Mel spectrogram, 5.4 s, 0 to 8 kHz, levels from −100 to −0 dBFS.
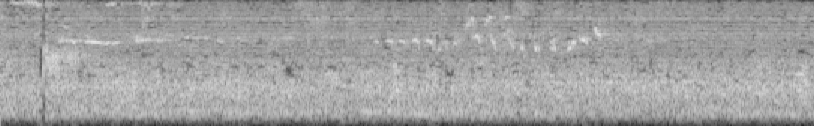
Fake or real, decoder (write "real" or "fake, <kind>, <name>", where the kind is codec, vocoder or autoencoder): real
